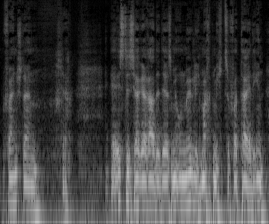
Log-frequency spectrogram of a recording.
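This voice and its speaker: Contrite man on the run: deep, mellow-dark register, earnest and pleading, 1960s radio drama. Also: steady tone, moderate pace, slightly rough. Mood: anguished, confessing. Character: contrite, desperate wealthy fugitive confessing, husband and father. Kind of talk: 1960s German radio play acting.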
